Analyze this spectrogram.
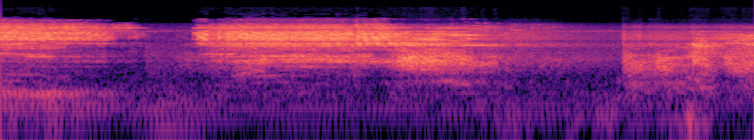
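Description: A blast explodes with a loud roar.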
